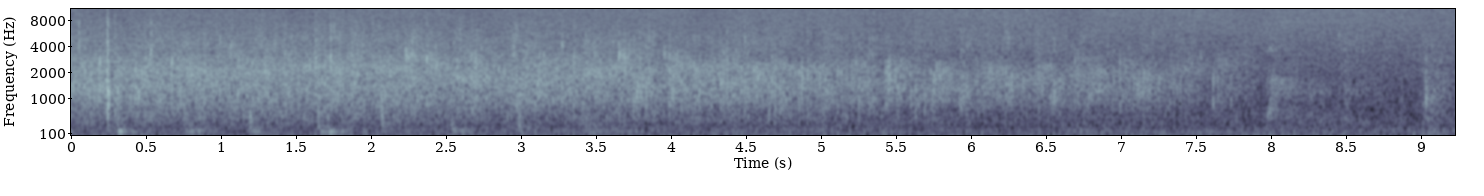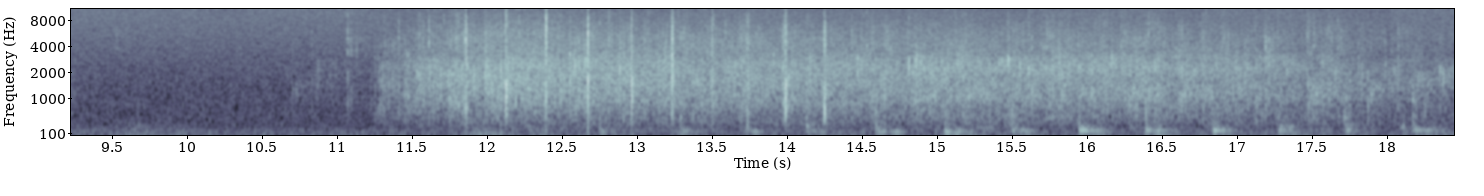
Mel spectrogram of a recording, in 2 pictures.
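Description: An audience at a 1991 university stage performance gives a round of applause. Scattered clapping fades to quiet, then a louder, sharper burst of claps rises and carries on to the end.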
